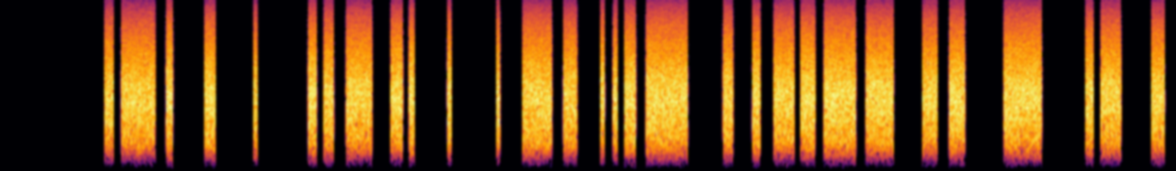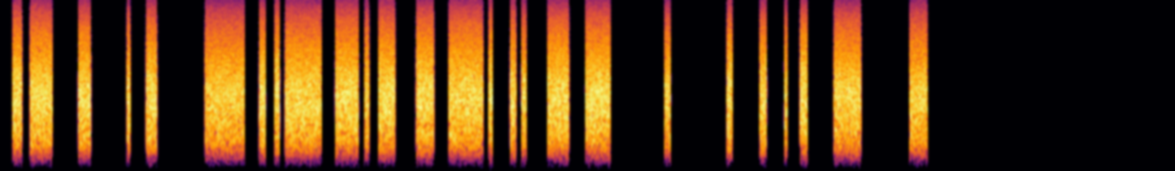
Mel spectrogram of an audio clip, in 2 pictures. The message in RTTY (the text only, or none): none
